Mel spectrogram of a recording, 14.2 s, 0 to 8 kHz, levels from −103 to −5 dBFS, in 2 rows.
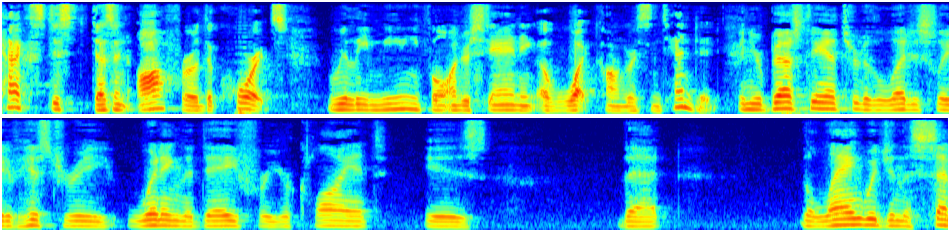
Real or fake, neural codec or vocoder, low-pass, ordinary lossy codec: real; none; 7.2 kHz; MP3, 48 kbps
